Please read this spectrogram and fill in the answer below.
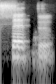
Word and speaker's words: cette: Madam, it is pronounced as set.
